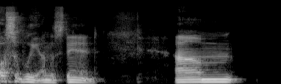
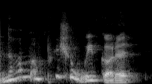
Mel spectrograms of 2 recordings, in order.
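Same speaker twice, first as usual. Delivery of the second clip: squeaky high bad Ukrainian accent. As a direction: insist in a silly, much higher Ukrainian accent. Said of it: "I apologize about my shitty accents".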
